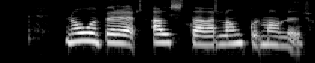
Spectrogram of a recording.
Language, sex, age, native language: Icelandic, male, 14, Icelandic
